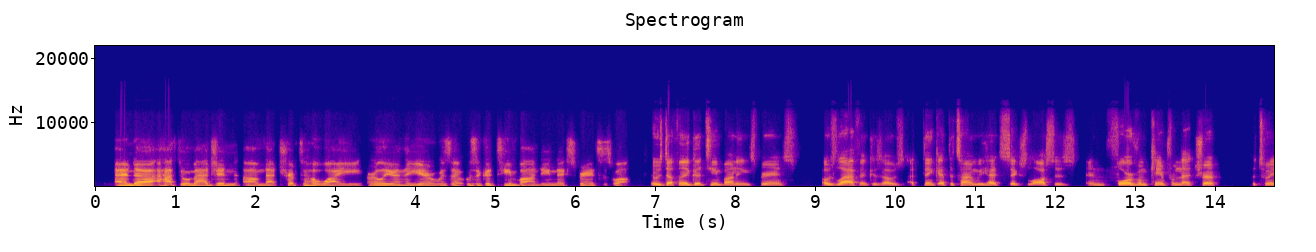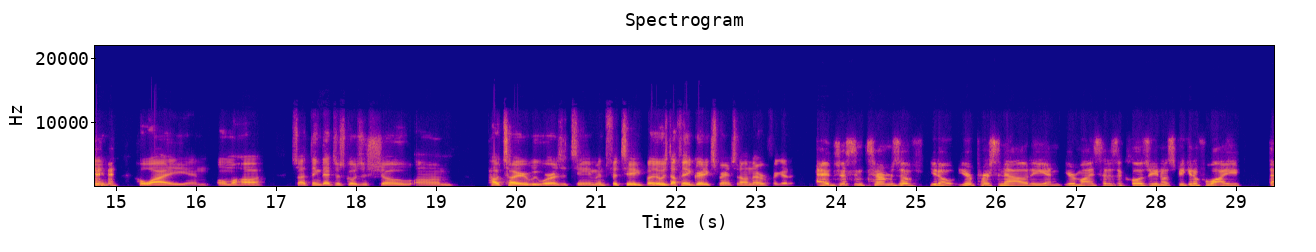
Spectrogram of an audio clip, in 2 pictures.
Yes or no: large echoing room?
no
